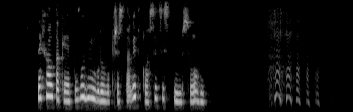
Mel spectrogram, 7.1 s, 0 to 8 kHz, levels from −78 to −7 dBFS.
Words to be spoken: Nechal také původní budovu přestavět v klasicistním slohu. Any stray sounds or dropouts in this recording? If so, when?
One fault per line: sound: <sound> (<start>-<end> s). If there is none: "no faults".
sound: laugh (5.3-6.4 s)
